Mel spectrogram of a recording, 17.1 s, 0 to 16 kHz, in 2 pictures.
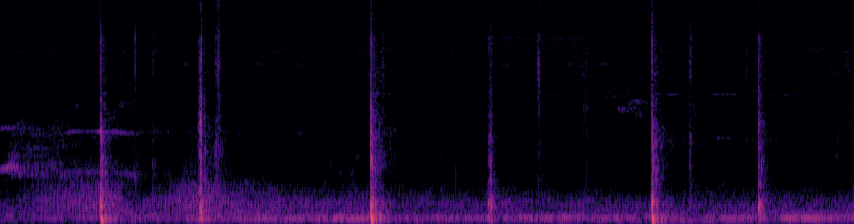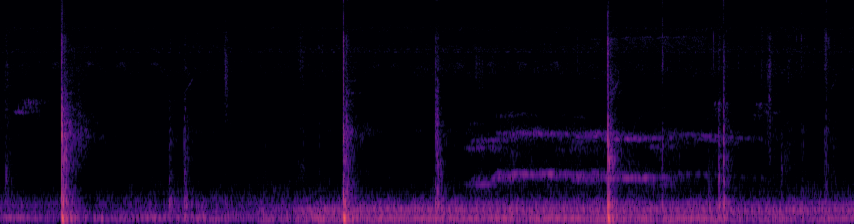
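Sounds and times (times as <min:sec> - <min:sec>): rooster crowing: 0:00.0 - 0:01.5, 0:13.0 - 0:16.8.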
